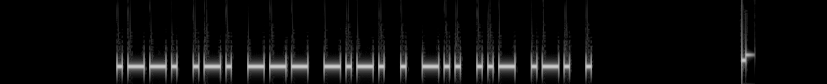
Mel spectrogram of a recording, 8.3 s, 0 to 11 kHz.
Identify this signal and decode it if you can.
Morse code, heard as a keyed tone, about 22 wpm, 700 Hz. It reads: PROCEDURE
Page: Morse Code Ninja practice 22wpm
